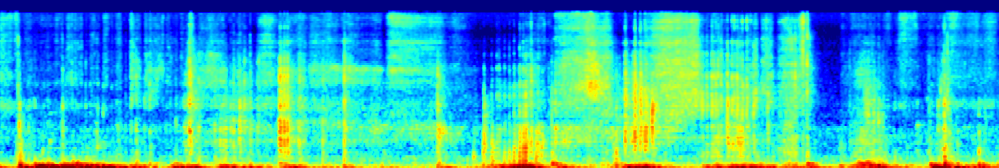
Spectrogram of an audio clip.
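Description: Palms and fingertips rub across the glossy paper pages of a large open art book, and a large page is lifted and turned. Soft, dry rubbing and scraping comes in uneven swells, with brief bright crinkles as the page moves and a low rumble underneath.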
